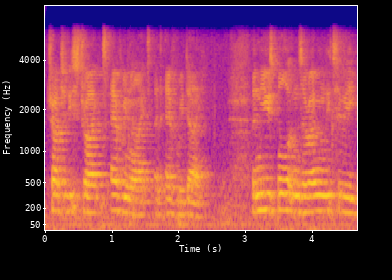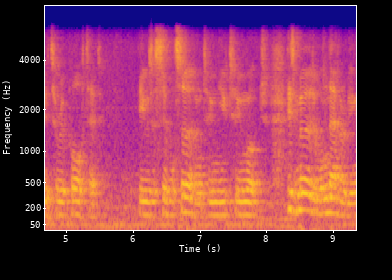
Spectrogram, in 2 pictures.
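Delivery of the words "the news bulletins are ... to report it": ordinary delivery, nothing marked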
